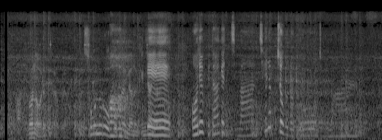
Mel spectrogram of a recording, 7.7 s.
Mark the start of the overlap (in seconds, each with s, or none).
2.2 s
